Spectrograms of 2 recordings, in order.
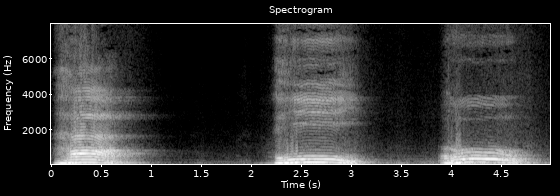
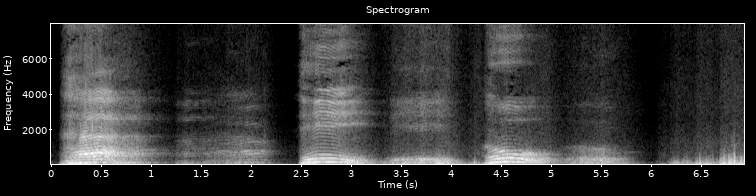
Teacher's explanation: Kalau huruf H dengan membukanya lebar pada dua pita suara tersebut, H itu terbuka lebar. Sehingga pengucapan huruf H, perhatikan pengucapan huruf H itu plong.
